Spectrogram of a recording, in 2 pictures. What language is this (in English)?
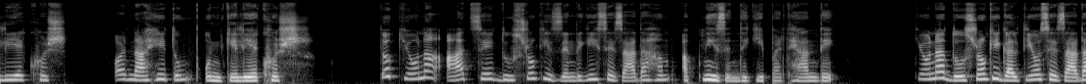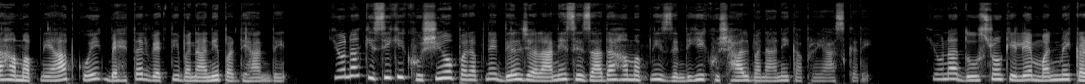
Hindi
